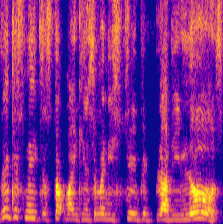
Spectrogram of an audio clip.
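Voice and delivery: ordinary delivery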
